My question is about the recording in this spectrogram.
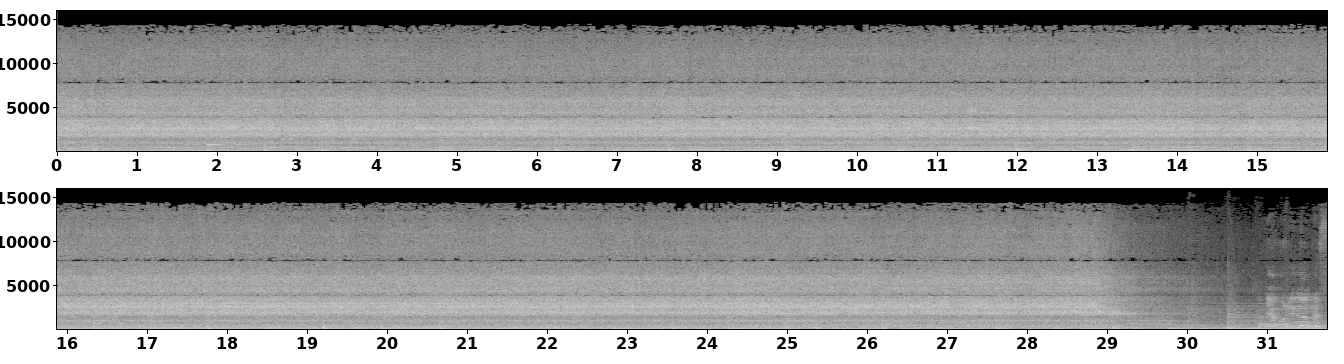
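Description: Countertop blender running steadily at full speed, puréeing dried chiles, tomato, onion and garlic with chicken stock into a liquid adobo sauce. It cuts off suddenly near the end.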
